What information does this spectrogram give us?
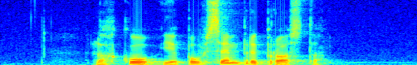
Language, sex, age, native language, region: Slovenian, male, 18-29, Slovenian, Central Slovenia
